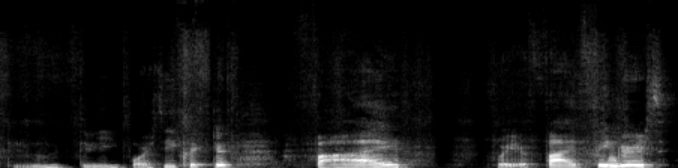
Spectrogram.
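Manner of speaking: put-on sing-song counting for a child; picture-book counting voice; reading to children. A narrator's reading. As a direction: count them out brightly, rising on each number. Reads counting book aloud.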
